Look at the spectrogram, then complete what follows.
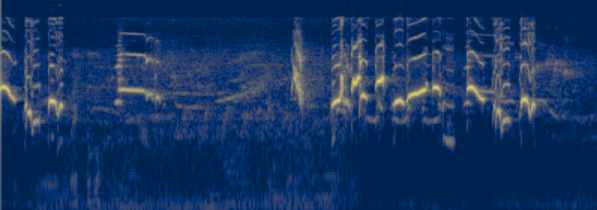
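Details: Oriental magpie-robin singing loudly to goad other magpie-robins into song, delivering quick whistled notes, descending slurs and rapid chirps in short bursts, with a faint low rumble in the background early on.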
